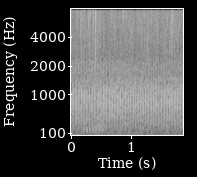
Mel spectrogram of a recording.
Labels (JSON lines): {"label": "biophony, rattle", "recorder": "SoundTrap 500"}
